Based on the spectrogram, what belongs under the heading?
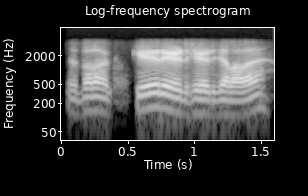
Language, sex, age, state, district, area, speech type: Dogri, male, 45-60, Jammu and Kashmir, Reasi, rural, conversation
